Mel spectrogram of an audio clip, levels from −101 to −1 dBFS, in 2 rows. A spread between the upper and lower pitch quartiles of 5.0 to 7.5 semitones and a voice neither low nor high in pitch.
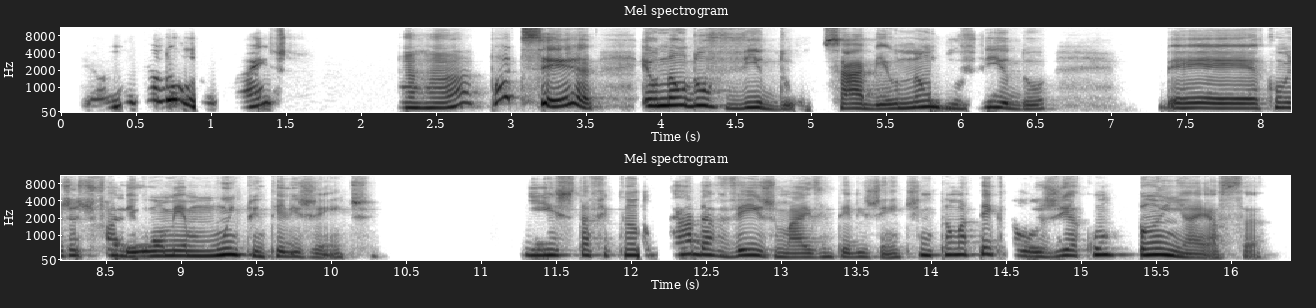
No: average, 5.3 semitones; high, 205 Hz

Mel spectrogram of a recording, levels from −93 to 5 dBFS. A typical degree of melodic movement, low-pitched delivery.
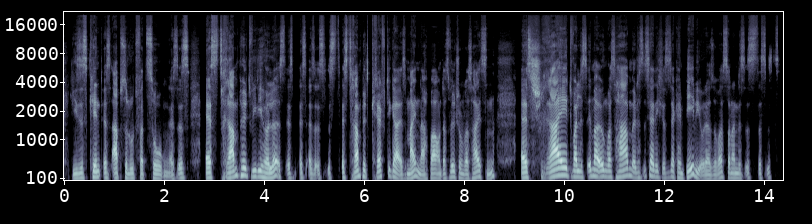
Yes: average, 4.2 semitones; low, 115 Hz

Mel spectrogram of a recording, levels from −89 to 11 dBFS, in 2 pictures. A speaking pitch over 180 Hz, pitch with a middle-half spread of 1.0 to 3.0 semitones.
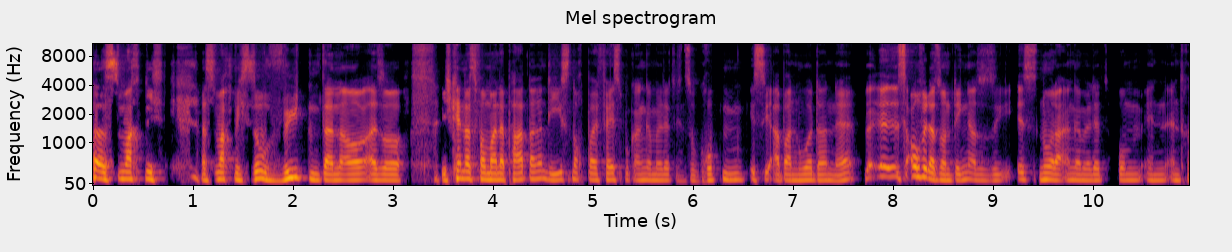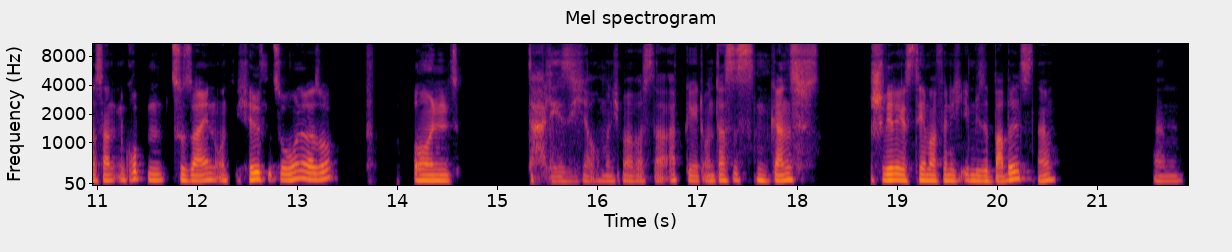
No: low, 135 Hz; narrow, 2.6 semitones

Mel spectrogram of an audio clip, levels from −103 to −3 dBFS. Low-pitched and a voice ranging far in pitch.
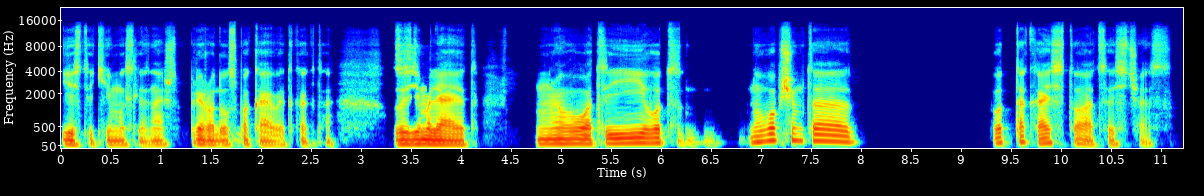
Yes: very low, 90 Hz; wide, 6.2 semitones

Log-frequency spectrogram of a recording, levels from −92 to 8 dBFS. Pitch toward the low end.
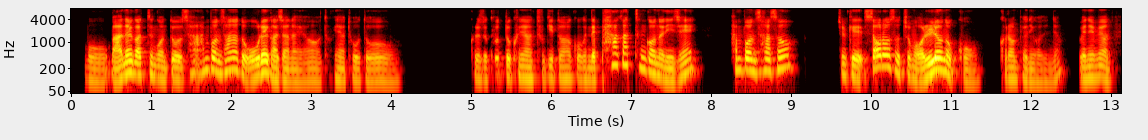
Yes: low, 115 Hz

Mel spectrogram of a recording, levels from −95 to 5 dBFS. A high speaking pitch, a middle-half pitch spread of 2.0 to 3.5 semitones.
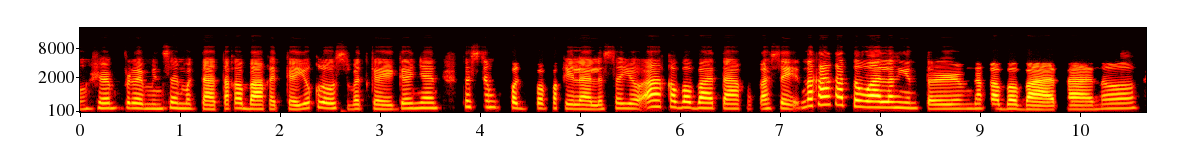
Yes: high, 225 Hz; average, 3.2 semitones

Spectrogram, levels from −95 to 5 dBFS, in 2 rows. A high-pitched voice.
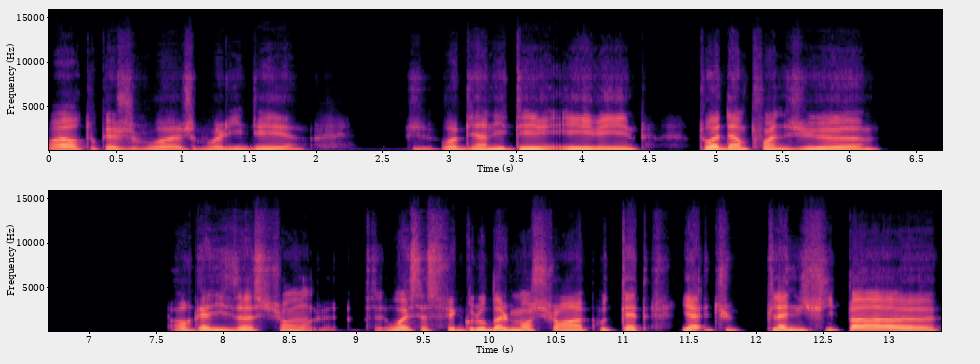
No: low, 120 Hz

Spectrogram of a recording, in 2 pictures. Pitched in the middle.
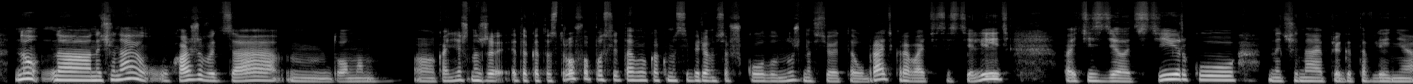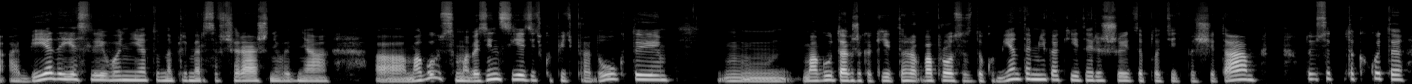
Yes: medium, 175 Hz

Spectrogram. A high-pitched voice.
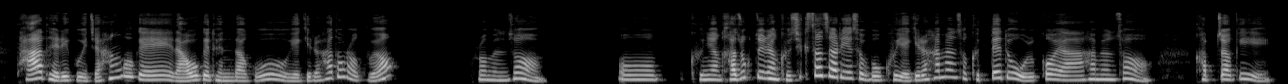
Yes: high, 220 Hz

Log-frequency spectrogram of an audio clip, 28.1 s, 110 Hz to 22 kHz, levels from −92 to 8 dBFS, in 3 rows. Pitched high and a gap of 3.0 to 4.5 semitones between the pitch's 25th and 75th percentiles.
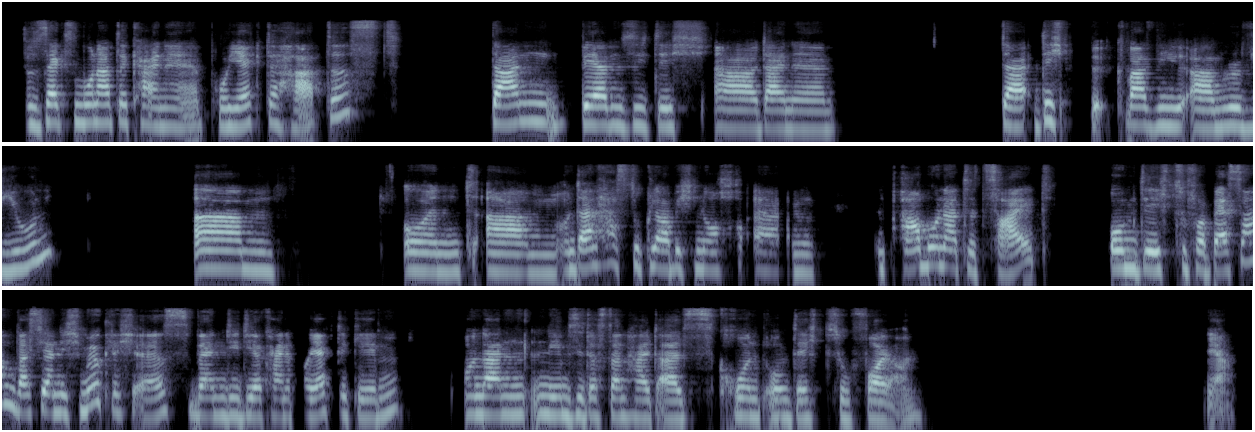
No: high, 200 Hz; narrow, 2.4 semitones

